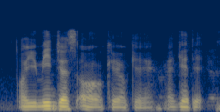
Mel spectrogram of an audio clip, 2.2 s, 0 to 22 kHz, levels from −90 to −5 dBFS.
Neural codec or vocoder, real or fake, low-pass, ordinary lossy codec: none; real; 7.2 kHz; Opus, 24 kbps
